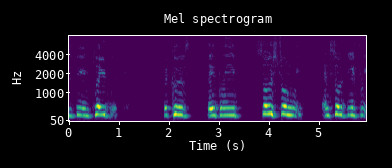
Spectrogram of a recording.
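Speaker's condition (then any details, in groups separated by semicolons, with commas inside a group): Quadriplegic cerebral palsy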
